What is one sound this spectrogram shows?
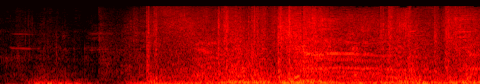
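Fiery spells whoosh and crackle in a game.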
